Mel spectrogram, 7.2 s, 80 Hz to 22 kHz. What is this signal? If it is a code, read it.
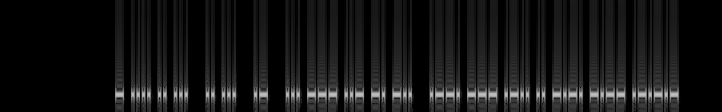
Morse code, heard as a keyed tone, about 46 wpm, 700 Hz. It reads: THIS IS A SOUND POLICY.
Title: Sentences from Top 1000 Words - Review Part 5 - 45wpm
